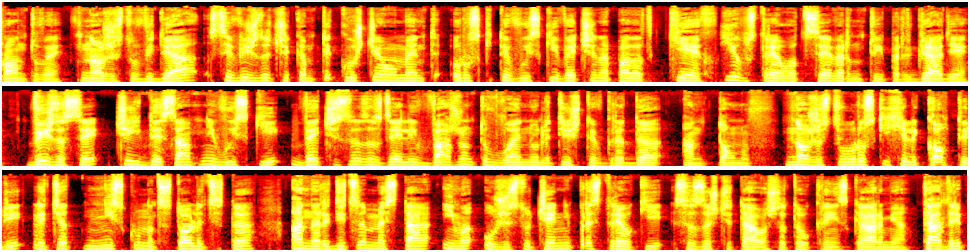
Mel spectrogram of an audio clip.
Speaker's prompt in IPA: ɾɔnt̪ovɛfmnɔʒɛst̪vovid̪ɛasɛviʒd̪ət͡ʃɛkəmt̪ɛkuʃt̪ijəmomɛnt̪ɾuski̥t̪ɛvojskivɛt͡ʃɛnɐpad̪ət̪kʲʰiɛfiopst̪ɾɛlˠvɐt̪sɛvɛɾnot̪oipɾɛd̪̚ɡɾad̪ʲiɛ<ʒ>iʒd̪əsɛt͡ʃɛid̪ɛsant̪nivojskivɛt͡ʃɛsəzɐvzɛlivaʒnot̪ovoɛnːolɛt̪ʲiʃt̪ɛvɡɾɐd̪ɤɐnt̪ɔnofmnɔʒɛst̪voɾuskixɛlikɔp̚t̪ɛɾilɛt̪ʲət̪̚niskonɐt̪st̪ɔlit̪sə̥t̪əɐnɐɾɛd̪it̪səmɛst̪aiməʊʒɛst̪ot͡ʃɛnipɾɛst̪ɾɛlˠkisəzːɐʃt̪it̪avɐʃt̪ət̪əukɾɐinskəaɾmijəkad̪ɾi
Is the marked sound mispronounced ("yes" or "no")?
yes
